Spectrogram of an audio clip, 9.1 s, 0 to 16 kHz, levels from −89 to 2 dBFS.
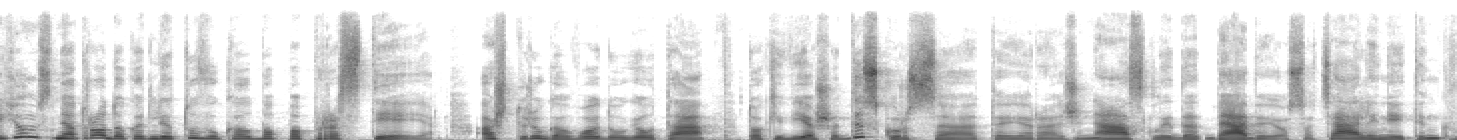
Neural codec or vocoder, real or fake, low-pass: none; real; 14.4 kHz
